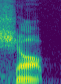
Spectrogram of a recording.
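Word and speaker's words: shoppe: sure yeah exotic well they say that that um that apostrophe or that e at the end wasn't actually pronounced and it was always just shop well I saw the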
